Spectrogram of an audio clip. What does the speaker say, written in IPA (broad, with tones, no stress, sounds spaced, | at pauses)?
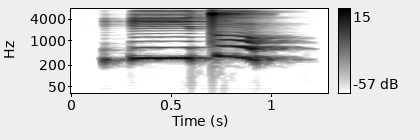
ʔ iː˧ t̪ o˥˨ p̚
